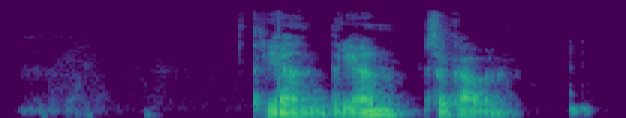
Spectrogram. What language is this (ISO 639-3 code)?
cat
